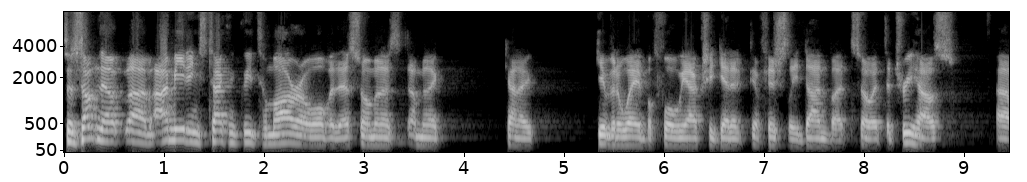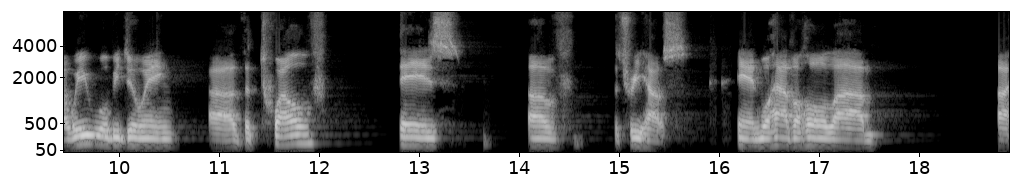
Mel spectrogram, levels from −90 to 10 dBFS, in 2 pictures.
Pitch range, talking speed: 105-125 Hz, 175 wpm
